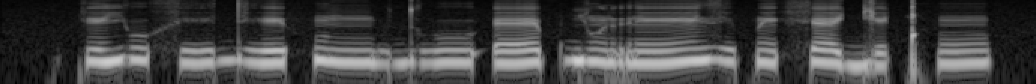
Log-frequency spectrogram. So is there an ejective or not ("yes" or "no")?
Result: no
